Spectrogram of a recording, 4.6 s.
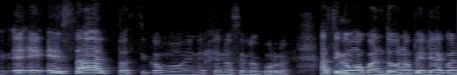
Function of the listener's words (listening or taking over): listening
